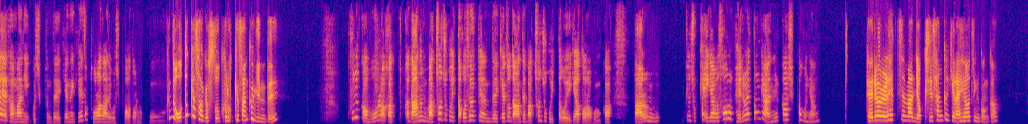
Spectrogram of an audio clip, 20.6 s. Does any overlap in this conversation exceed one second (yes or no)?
no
